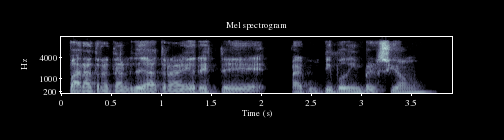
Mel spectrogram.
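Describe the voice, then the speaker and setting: Male podcast host, mid-pitched, halting questioner with frequent restarts. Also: flat delivery, a little mellow. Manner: halting, restarts phrases often. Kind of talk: interview questions.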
